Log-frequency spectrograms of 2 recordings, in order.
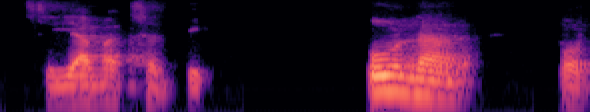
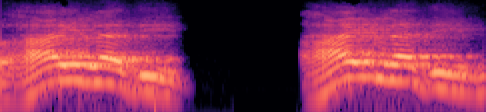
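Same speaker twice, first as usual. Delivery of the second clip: put-on higher, louder declaration of his children; emphatic proclamation; 7 semitones higher, 8 dB louder, slower than usual. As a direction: announce them proudly. Jacob answering Esav emphatically.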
